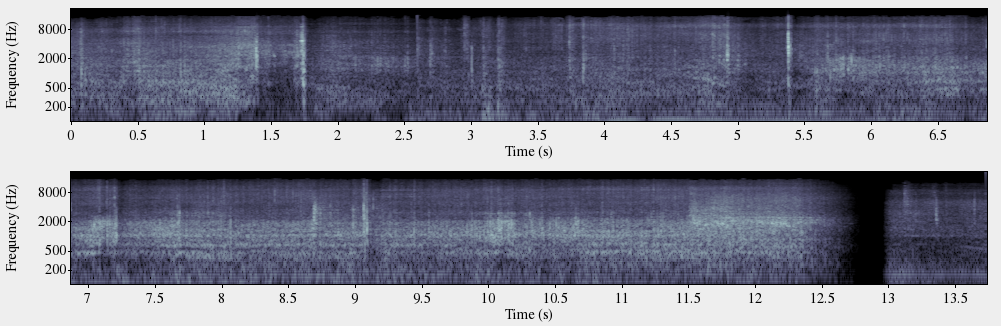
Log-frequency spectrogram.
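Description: Skateboard wheels clack over cracks in the road.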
